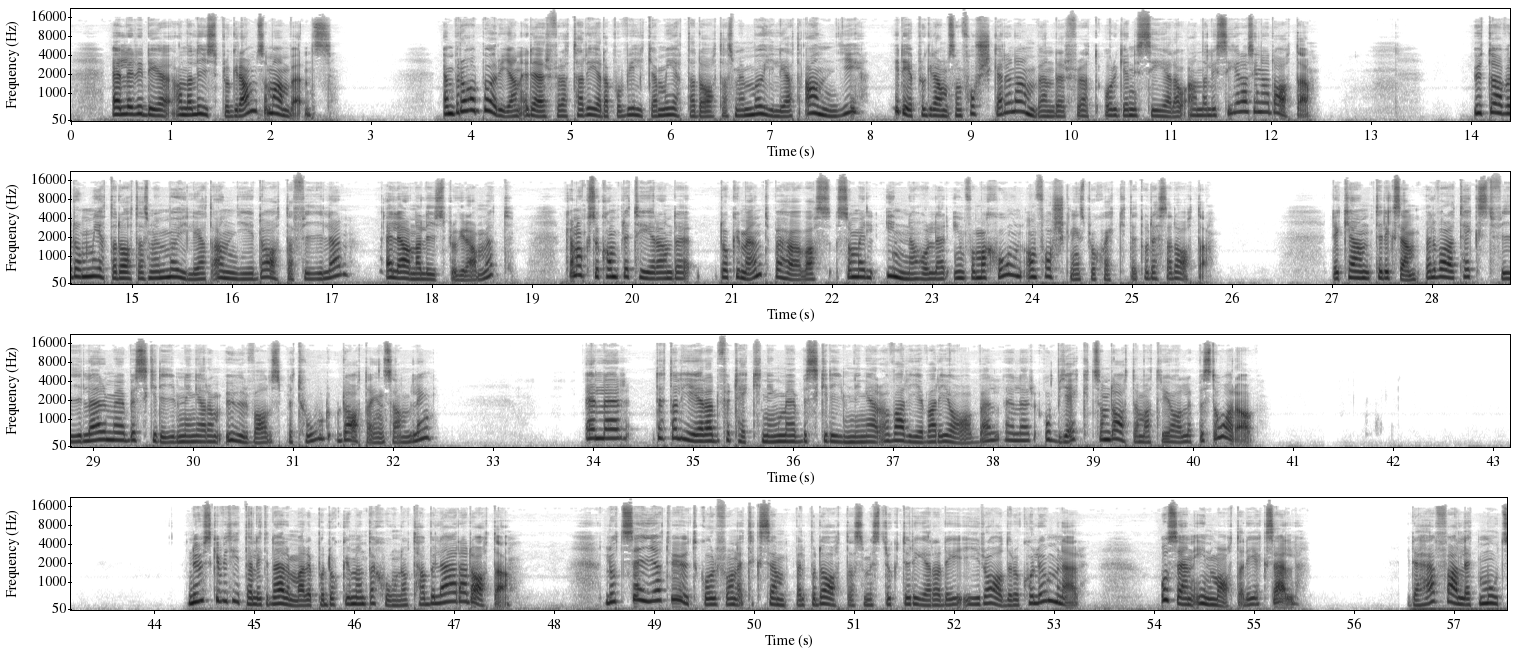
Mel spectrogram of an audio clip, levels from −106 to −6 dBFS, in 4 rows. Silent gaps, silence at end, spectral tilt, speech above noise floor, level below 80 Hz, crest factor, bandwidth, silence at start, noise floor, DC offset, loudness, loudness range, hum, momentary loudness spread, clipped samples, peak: none; 0 s; -5 dB/octave; 51 dB; -52 dBFS; 18 dB; 17.5 kHz; 0.4 s; -78 dBFS; under 0.1%; -28 LUFS; 4 LU; none; 8 LU; under 0.1%; -10 dBFS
